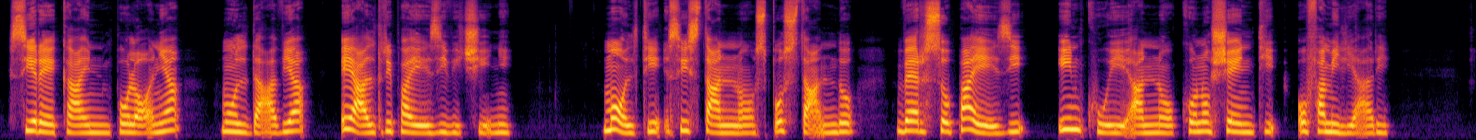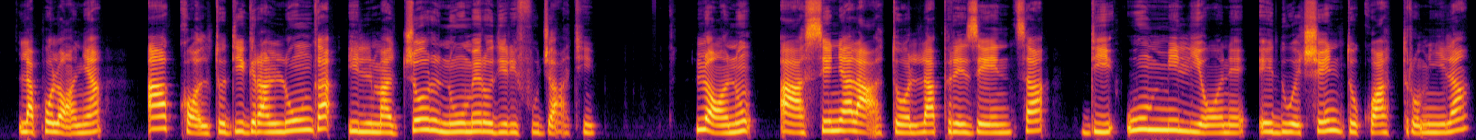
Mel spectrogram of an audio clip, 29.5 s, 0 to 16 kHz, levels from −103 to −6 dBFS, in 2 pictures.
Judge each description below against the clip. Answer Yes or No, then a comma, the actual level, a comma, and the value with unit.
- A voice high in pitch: Yes, high, 225 Hz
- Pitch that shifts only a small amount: No, average, 3.3 semitones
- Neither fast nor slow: No, slow, 80 wpm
